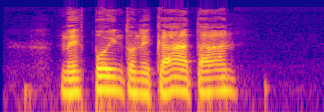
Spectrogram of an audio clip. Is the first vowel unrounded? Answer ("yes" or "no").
yes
